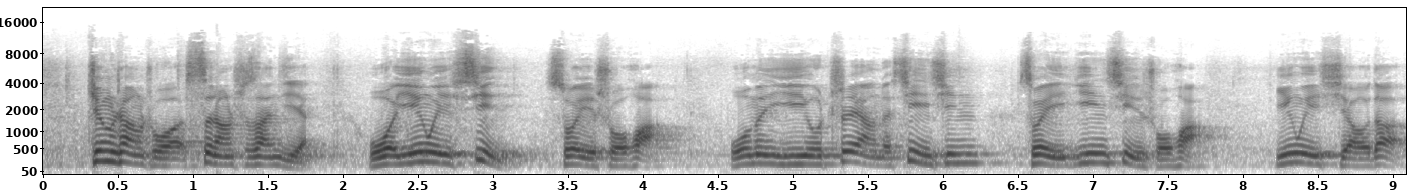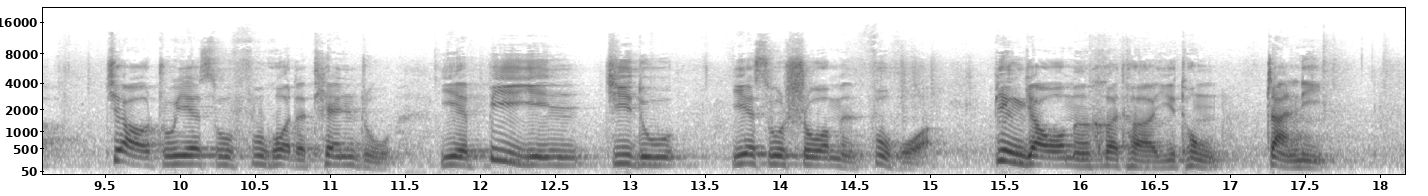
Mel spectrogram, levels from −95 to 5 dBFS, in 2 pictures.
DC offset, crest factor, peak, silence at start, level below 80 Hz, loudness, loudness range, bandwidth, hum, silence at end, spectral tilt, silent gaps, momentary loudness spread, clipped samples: under 0.1%; 20 dB; -6 dBFS; 0 s; -78 dBFS; -26 LUFS; 5 LU; 12 kHz; none; 0.45 s; -4 dB/octave; none; 11 LU; under 0.1%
